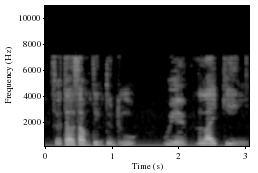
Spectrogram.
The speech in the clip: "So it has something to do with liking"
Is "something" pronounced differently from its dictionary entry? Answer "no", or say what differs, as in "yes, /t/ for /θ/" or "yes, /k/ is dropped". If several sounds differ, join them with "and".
yes, /t/ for /θ/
